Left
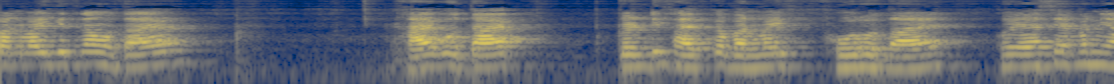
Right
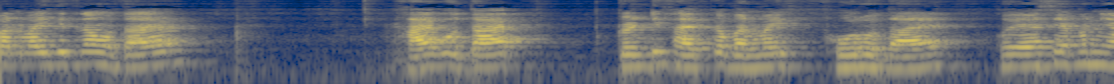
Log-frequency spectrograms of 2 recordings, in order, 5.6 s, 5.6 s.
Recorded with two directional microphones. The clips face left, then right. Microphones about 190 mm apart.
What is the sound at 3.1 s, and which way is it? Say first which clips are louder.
Speech: left 1 dB; 10° left (ahead or behind).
